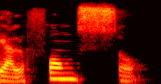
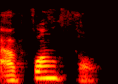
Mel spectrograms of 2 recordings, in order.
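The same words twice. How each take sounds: First: Alfonso with a plain s; Latin American Alfonso. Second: Alfonso with a lisped th for the s; Castilian Alfonso. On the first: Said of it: "we say". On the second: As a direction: say Alfonso the Spain way. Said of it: "if I was from Spain". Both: Shown as a demonstration.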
